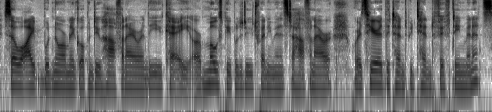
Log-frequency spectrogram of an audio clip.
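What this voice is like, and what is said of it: Irish accent. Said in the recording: “as soon as I go out and start speaking my accent, everybody knows just a few cultural norms that comes with being Irish”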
